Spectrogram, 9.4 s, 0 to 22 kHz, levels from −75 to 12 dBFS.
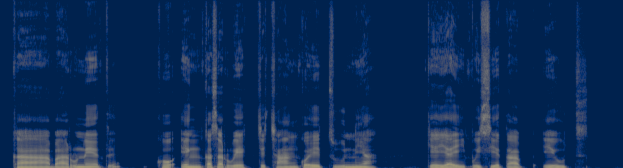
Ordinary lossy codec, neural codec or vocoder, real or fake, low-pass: none; none; real; none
